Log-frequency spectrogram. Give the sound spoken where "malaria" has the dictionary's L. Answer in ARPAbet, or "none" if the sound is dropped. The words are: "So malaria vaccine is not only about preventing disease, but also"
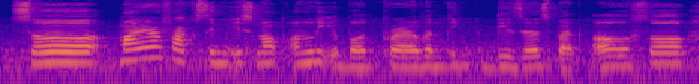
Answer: N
